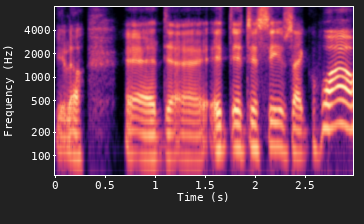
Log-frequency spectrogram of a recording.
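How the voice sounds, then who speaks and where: A man's bright, sharp voice with a Canadian accent at a fairly slow pace. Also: quiet background. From Canada. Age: 70s. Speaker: psychologist. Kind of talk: interview. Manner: halting, many repeated words; animated.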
